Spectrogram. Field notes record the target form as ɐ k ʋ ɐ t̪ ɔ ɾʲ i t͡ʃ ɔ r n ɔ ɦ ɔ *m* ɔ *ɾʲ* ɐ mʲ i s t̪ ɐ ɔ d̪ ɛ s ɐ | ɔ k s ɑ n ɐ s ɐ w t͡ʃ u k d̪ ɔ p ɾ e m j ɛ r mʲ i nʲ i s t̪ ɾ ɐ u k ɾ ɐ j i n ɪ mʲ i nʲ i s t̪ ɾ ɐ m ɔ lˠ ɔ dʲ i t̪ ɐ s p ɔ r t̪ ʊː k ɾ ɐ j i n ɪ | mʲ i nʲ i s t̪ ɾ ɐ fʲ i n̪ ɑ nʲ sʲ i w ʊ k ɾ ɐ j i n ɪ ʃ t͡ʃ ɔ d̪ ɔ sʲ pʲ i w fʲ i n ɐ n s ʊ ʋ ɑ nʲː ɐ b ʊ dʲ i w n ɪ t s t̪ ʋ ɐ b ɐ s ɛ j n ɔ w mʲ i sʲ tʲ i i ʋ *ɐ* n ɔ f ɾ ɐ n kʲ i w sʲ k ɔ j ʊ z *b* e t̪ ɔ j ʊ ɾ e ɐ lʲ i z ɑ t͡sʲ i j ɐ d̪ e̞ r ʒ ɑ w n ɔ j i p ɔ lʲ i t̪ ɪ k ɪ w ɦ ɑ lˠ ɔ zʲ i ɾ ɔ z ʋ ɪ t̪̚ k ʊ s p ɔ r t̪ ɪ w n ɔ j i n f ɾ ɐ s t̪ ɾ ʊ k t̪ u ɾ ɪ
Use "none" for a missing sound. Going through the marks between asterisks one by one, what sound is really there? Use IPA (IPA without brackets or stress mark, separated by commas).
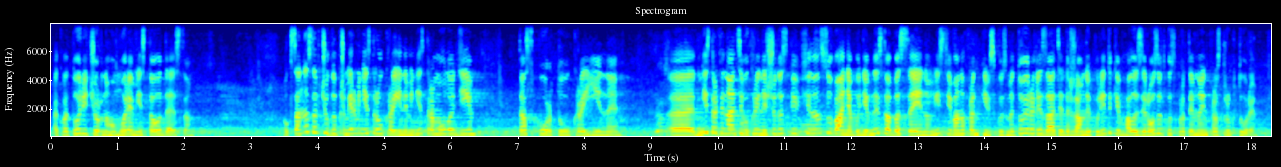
m, ɾʲ, ɑ, m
